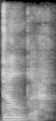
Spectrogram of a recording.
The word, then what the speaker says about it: delta: The triangle symbol is a Greek letter of the alphabet pronounced delta.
